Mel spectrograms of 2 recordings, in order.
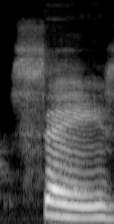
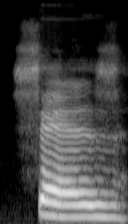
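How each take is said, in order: First: The vowel is a long A sound. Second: The vowel is a short E sound. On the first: The speaker calls it wrong. "Not says and said" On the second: The speaker calls it right. "it's says"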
